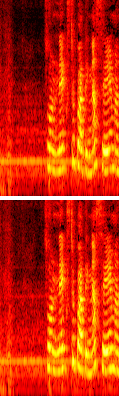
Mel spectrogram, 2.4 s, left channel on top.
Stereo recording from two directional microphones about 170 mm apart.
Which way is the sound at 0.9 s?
30° right (ahead or behind).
